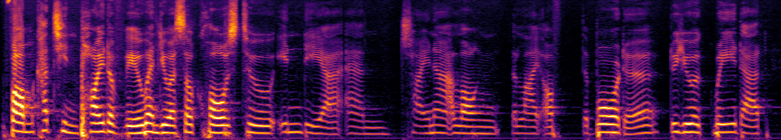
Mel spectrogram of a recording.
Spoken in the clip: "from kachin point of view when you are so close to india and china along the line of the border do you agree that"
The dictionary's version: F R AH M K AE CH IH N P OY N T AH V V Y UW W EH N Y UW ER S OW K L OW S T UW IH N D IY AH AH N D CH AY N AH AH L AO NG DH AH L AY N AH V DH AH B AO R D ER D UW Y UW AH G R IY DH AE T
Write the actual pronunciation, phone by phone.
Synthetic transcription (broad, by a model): F R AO M K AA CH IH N P OY N T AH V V Y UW W EH N Y UW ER S OW K L OW S T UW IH N D IY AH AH N CH AY N AH AH L AO NG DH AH L AY AH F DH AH B AO R D ER D UW Y UW AH G R IY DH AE T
